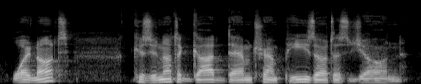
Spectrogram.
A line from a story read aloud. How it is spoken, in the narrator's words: he yells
